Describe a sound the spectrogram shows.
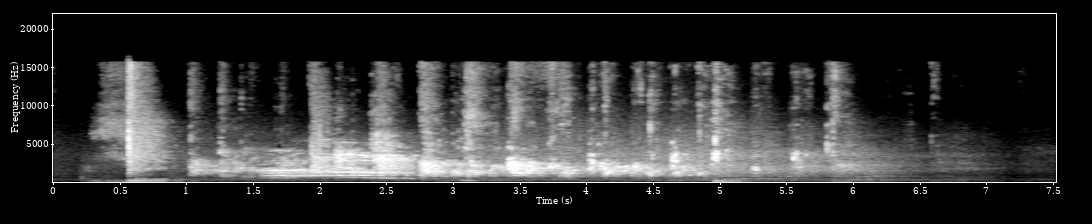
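A crowd of men cheers and shouts with excitement.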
